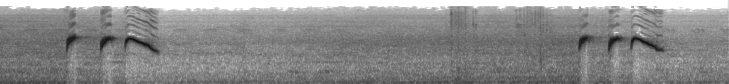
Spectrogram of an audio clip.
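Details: Red-whiskered bulbul giving chirping calls to encourage male song: two phrases of three clear whistled notes, the last one longer and sliding downward, separated by about four seconds of quiet.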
